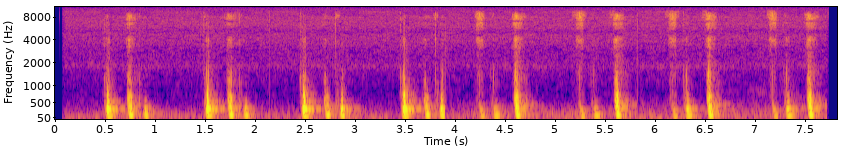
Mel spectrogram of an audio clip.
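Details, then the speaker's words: Heart sounds at about 60/min with extra soft sounds, S3 in early diastole and S4 in late diastole, around S1 and S2 giving a galloping rhythm; S3 and S4 gallop, generally abnormal. "sometimes we may hear two more heart sounds S3 and S4 which are generally abnormal S3 is heard in early diast and S4 is heard in late diast let's listen"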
